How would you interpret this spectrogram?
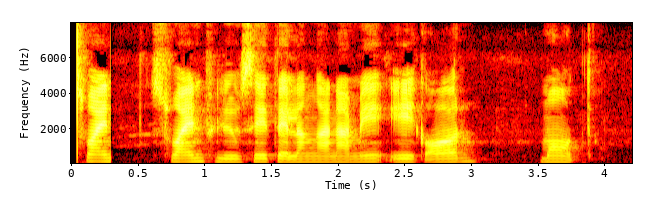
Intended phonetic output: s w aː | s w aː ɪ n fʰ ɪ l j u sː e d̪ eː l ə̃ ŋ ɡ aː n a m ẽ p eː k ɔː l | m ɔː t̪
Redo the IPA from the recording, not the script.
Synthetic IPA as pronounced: s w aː | s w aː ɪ n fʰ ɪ l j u s e t̪ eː l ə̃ ŋ ɡ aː n a m ẽ ʔ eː k ɔː ɾ | m ɔː t̪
